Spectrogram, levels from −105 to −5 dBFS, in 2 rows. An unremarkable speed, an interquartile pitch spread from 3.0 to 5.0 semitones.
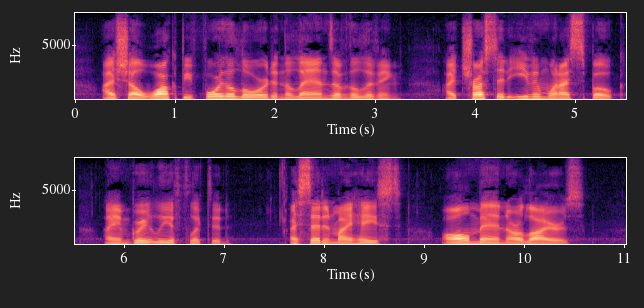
No: average, 170 wpm; wide, 5.5 semitones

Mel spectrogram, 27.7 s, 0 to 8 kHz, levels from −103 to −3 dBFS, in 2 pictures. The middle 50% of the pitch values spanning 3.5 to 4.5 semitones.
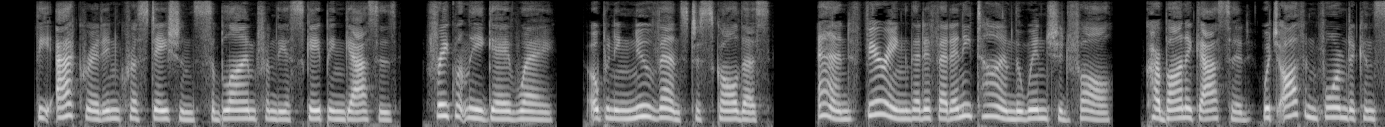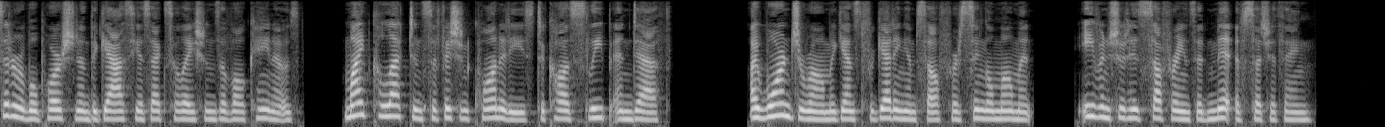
No: narrow, 2.5 semitones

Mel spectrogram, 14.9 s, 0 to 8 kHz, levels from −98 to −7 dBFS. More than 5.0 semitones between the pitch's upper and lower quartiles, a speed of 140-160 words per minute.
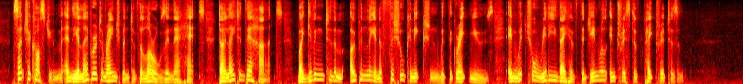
Yes: wide, 5.5 semitones; average, 155 wpm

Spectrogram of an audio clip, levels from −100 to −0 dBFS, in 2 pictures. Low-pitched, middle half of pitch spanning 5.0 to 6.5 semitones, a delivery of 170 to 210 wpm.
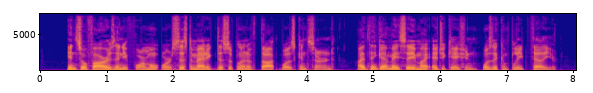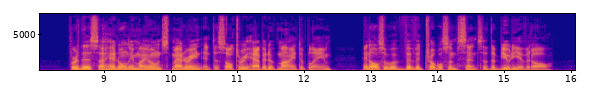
Yes: very low, 85 Hz; wide, 5.4 semitones; average, 190 wpm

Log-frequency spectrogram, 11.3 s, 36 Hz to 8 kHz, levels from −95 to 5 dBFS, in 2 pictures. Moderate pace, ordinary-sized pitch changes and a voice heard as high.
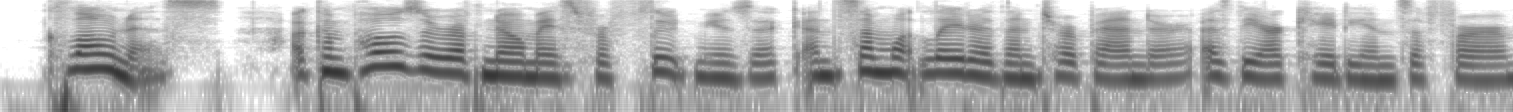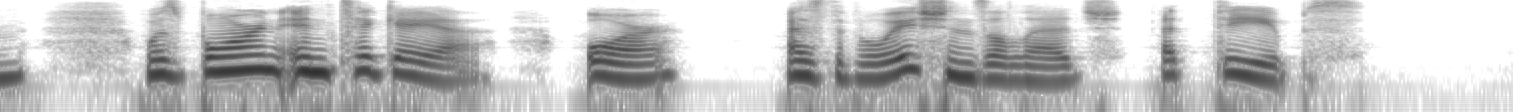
Yes: average, 155 wpm; average, 4.5 semitones; high, 200 Hz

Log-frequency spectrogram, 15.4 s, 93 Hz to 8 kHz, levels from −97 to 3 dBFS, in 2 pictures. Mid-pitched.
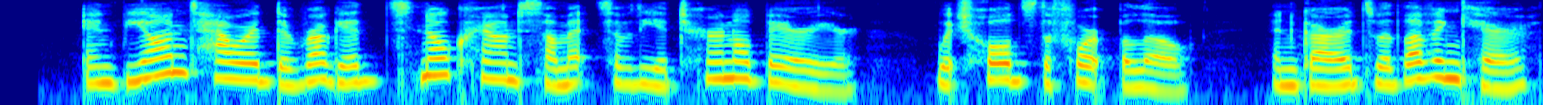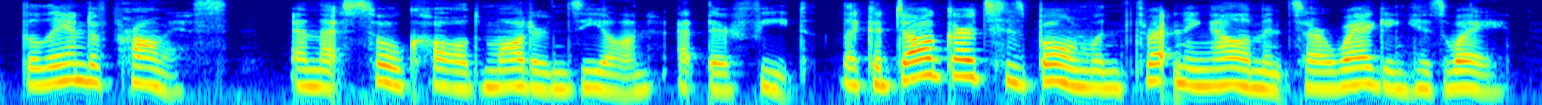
No: high, 225 Hz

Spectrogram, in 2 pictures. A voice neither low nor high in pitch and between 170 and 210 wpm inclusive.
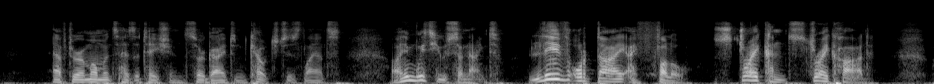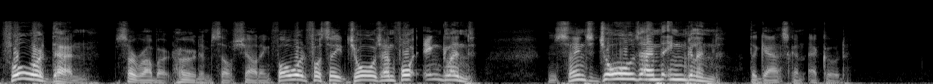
No: medium, 145 Hz; average, 140 wpm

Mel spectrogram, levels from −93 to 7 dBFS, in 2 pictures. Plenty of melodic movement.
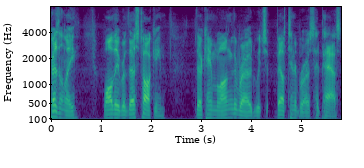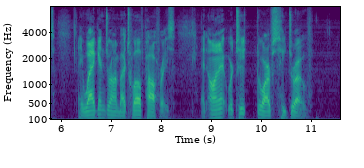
No: narrow, 2.6 semitones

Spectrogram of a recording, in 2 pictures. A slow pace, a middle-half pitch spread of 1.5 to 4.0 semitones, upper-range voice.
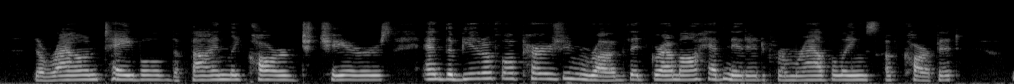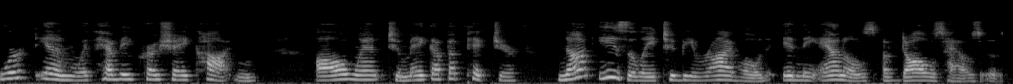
Yes: slow, 130 wpm; narrow, 2.5 semitones; high, 210 Hz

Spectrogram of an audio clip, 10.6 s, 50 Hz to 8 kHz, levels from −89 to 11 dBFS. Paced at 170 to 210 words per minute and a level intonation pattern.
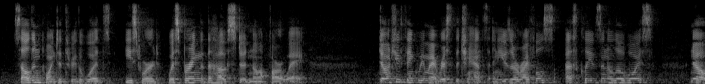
No: average, 195 wpm; average, 3.0 semitones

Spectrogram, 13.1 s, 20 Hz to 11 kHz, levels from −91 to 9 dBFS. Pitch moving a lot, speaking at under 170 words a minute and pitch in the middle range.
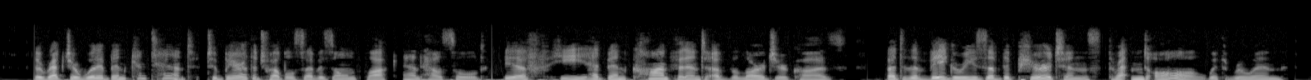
Yes: wide, 7.5 semitones; average, 160 wpm; medium, 165 Hz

